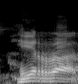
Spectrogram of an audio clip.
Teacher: Jangan lupa ketika ra ya tetap ada apa yang namanya getaran nira, tapi jangan terlalu banyak.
